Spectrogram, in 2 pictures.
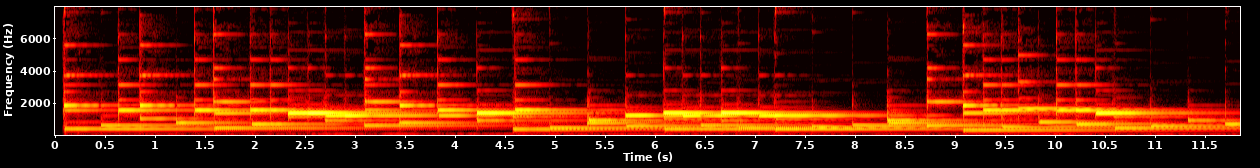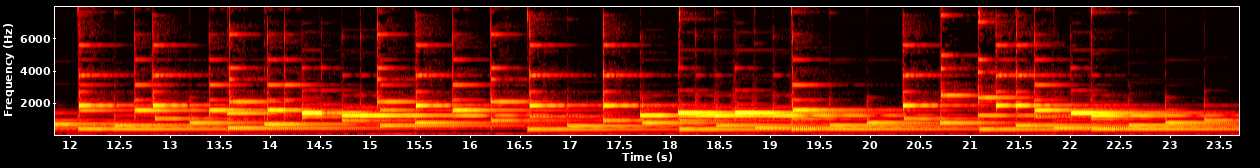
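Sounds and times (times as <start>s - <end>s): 
music box: 0.1s - 23.6s.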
